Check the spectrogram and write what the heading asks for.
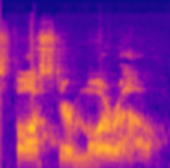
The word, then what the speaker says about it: Foster Moreau: for people to pay attention to, and it's Foster Moreau. Shout out to Will Compton for the proper pronunciation of that.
